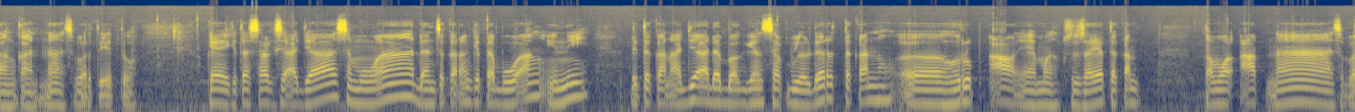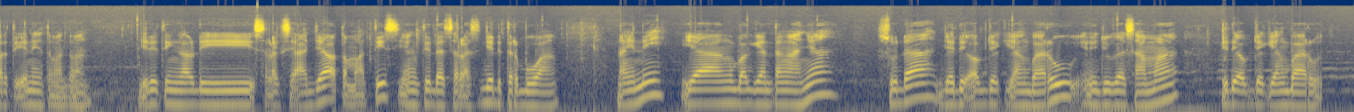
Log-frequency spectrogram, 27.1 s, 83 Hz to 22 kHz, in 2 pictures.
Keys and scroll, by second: 0.0 ctrl+3, 1.1 ctrl+z, 17.1-18.1 typing, 19.2 v, 23.1 ctrl+z.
